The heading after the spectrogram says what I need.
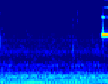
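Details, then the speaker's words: Digital multimeter set to continuity with sound, probes on the metal points at the top of a car fuse; quiet background, then a clean steady high-pitched beep. Continuity, fuse is good. "So you touch one side to one side, the other side to the other. Fuse is good. Fuse is good."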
